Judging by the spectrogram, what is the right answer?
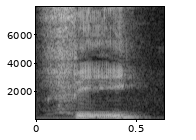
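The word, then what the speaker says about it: Fiee: you come to this moment where you're like fee and phi and it's spelled f-i-e-e pronounced fee and phi f i g h like psi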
